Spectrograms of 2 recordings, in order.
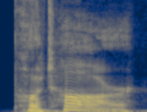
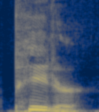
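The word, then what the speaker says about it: Petyr: pronounces Peter Bish as patar all the way through the book yes it is spelled p t yr but that is pronounced Peter it's not patar it's just Peter in Nora Roberts the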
